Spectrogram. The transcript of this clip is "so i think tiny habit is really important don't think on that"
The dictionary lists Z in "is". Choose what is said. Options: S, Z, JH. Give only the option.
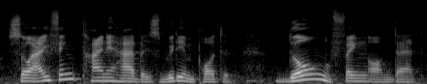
S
